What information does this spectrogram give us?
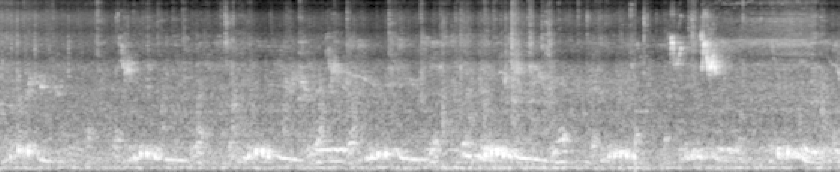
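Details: A steady series of low, rolling, downward-sliding coos from native and foreign colour pigeons repeats under a second apart, with faint higher chirps and clicks and a background hum.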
